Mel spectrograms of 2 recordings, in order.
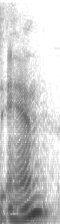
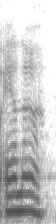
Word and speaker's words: Anna: to find it dude you said Your name's Anne no Anna oh my God he got her name wrong no that's a good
